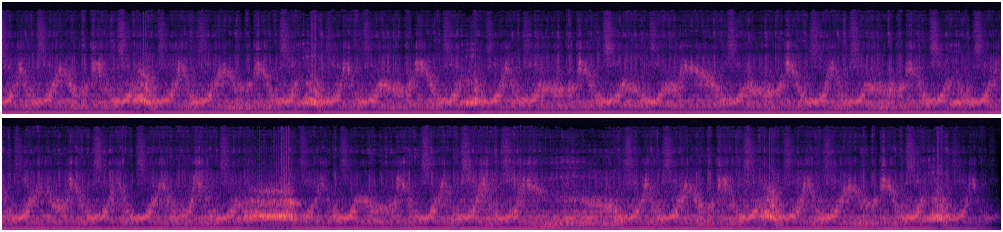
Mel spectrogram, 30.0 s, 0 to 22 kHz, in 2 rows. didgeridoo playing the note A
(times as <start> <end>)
17.2 29.7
